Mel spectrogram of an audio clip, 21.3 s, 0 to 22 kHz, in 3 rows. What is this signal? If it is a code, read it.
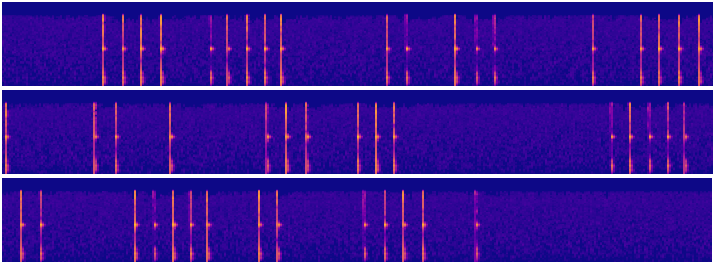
Tap code, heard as taps on a table, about 5 knocks a second. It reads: UHEFN WWQ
